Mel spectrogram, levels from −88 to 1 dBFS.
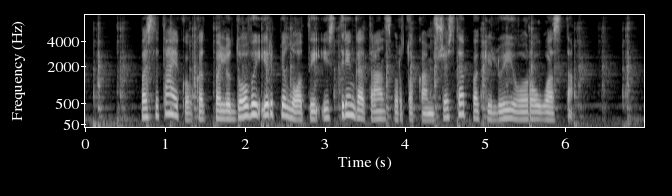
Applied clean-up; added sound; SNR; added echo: none; Clock; 17 dB; none.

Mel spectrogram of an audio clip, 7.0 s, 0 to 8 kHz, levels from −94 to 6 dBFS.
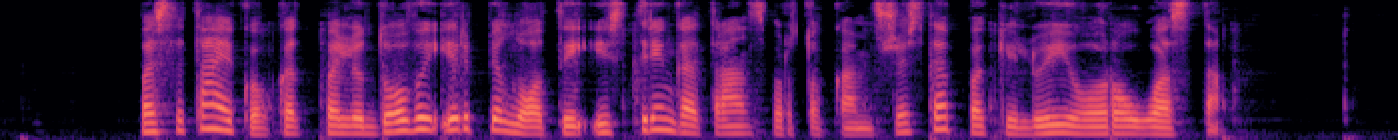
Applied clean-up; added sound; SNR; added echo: neural mask model DeepFilterNet 3.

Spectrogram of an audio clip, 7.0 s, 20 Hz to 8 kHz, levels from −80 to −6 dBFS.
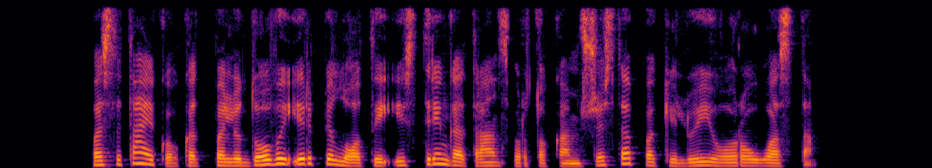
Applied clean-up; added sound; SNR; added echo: none; none; none; none.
